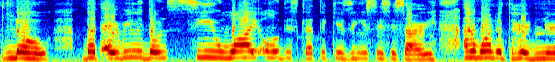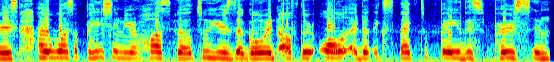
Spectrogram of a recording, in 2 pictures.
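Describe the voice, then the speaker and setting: High-pitched, fretful invalid wife played by a woman. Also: steady tone, moderate pace, few pauses, darkish tone, natural voice, low-quality recording. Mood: anxious, indignant. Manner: imperious, fretful, melodramatic. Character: nervous, demanding invalid wife, terrified alone at home. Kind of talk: radio play acting.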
